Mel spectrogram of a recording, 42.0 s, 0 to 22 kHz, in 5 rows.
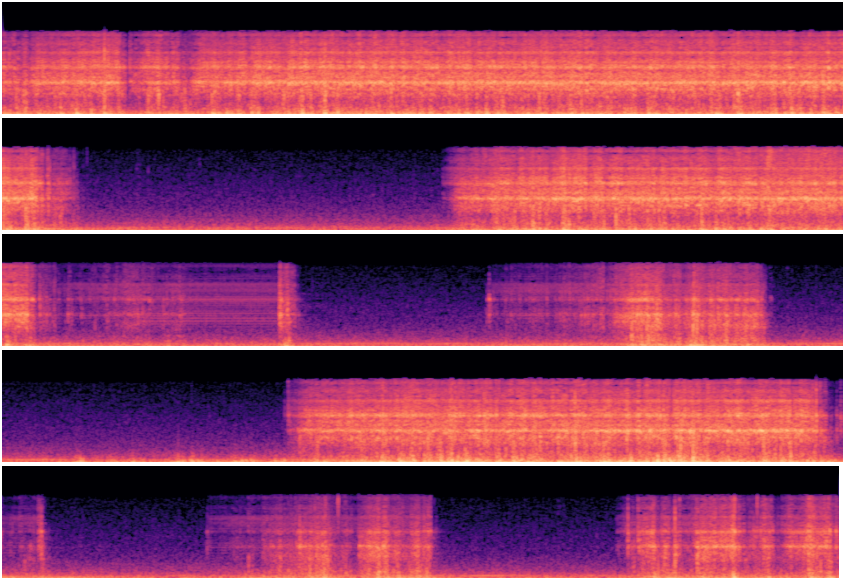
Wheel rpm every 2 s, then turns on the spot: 40, 60, 60, 60, 0, 0, 50, 70, 10, 0, 0, 20, 0, 20, 70, 70, 10, 10, 10, 10, 20.
16-18 22-24 32-34 36-38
